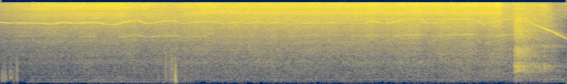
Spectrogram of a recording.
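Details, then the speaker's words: Steady high-pitched whine of a dental handpiece with bur trimming excess edge from a temporary crown on a fake model in pre-patient training, pitch shifting with pressure; dental handpiece trimming. "so I'm going to come back and trim the outside away there on both sides you can see the edge again and I'm going to trim that away until that's gone"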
